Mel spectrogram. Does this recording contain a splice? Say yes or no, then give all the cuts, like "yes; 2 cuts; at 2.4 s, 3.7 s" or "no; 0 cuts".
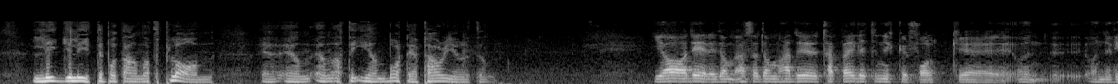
no; 0 cuts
